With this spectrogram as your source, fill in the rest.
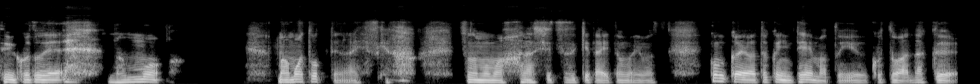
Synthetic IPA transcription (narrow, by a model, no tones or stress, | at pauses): t̪o̞jɯ̟ːko̞t̪od̪e̞nãmːo̞ | mamot̪o̞t̪ːe̞̰na̰id̪e̞sɨ̥ke̞d̪̥o̞so̞no̞mamahanaɕit͡sɨzɨke̞t̪ait̪o̞ːmo̞imasɨ̥kõ̞ŋkaiβ̞at̪o̞kɯ̟ɲ̟it̪e̞ːmat̪o̞̰jɯ̟̰ːko̞t̪o̞β̞a̰nakɯ̟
